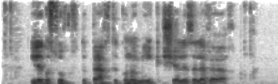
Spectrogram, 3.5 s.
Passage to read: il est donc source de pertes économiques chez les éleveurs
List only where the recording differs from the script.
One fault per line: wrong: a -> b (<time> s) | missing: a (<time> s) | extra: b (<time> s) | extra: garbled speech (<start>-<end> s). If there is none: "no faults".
missing: donc (0.5 s)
